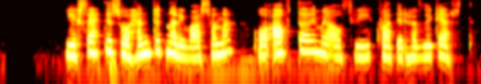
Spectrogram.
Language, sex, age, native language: Icelandic, female, 18-19, Icelandic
